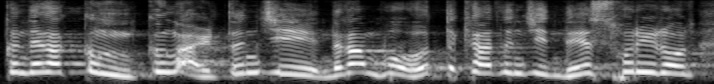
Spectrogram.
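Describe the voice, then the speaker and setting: A middle-aged man preaches from the pulpit in a high voice. His tone is earnest, and he drops to near-whispers before lifting into urgent exhortation. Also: lively intonation, normal speed. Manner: earnest preaching, swings from hushed murmurs to raised exhortation. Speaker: pastor. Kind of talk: sermon at a Friday prayer meeting.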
